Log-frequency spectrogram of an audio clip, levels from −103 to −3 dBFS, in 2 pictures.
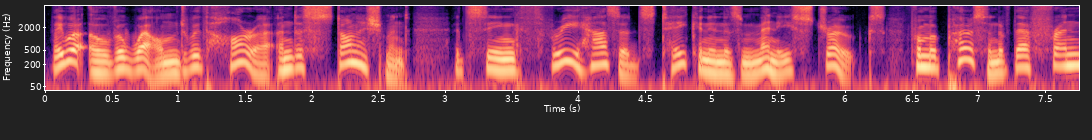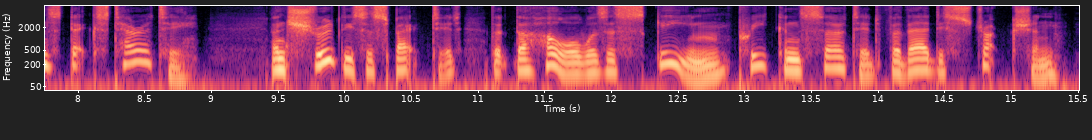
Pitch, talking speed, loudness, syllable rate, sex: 150 Hz, 140 wpm, -19 LUFS, 4.5 syllables/s, male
